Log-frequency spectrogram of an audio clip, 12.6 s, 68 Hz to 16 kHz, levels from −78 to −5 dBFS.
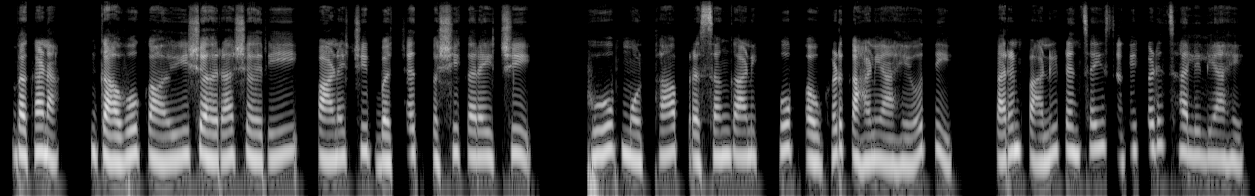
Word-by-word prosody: बघा 225 +1 +5
ना, 210 -4 +4 0.5
गावो-गावी 195 0 +3
शहरा-शहरी 195 -1 +3 0.4
पाण्याची 200 +4 +1
बचत 185 +5 -1 0.2
कशी 195 +5 +1
करायची? 205 +1 0 0.6
खूप 225 +4 +2
मोठा 210 +2 0
प्रसंग 205 +3 +2
आणि 210 +1 0 0.2
खूप 245 +1 0
अवघड 190 +4 0
कहाणी 190 -1 +2
आहे 170 0 -2
हो 185 - -2
ती, 235 -6 -5 0.5
कारण 220 +6 +3
पाणी 195 +3 0
टंचाई 250 +2 0
सगळीकडेच 255 +5 -7
झालेली 210 -4 -2
आहे. 190 -2 -3
205 Hz, 115 wpm, -24 LUFS, 190-225 Hz, 0.6 s, बघा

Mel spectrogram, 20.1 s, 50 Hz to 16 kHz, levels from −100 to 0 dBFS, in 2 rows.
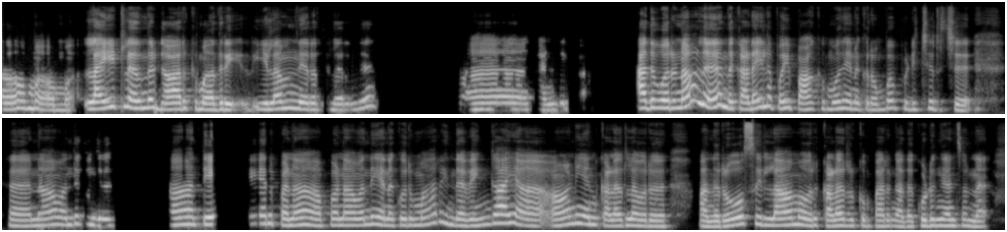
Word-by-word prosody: ஆமா, 240 -2 +2
ஆமா. 180 0 -4 0.2
லைட்‌ல 275 +5 +5
இருந்து 250 +2 +4
டார்க் 210 +3 +3
மாதிரி 195 0 +4 0.4
இளம் 220 +4 +2
நிறத்துல 200 -1 -2
இருந்து, 205 +7 -4 1.1
ஆ - - -1 0.7
கண்டிப்பா. 195 - -7 0.6
அது 250 +1 +6
ஒரு 250 0 +3
நாளு 375 - +5
அந்த 280 -6 +4
கடையில 235 +8 +2
போய் 230 +2 +1
பார்க்கும்போது 215 +3 -2
எனக்கு 205 -1 -5
ரொம்ப 205 +6 -4
பிடிச்சிருச்சு. 210 -2 -6 0.5
அ - - 0 0.3
நான் 225 +3 -1
வந்து 225 +3 -3
கொஞ்சம் 210 -3 -1 0.6
ஆ - - +1 0.3
தேடிட்டே 240 +1 -1
இருப்பன்னா! 215 -5 0 0.2
அப்ப 200 +2 -4
நான் 205 0 +1
வந்து 235 +3 -2
எனக்கு 205 -1 -2
ஒருமாரி 225 +9 -3
இந்த 205 -3 0
வெங்காயம் 240 0 +1 0.3
ஆனியன் 245 0 0
கலர்ல 190 +2 0
ஒரு 180 -1 -2 0.5
அந்த 170 0 0
ரோஸ் 235 +4 +1
இல்லாம 215 +2 +2
ஒரு 205 - -2
கலர் 195 +2 +1
இருக்கும் 190 -1 -6
பாருங்க, 180 0 -3
அத 170 - -3
குடுங்கன்னு 195 0 0
சொன்னேன். 170 -3 -4
210 Hz, 145 wpm, -23 LUFS, 200-240 Hz, 1.1 s, அது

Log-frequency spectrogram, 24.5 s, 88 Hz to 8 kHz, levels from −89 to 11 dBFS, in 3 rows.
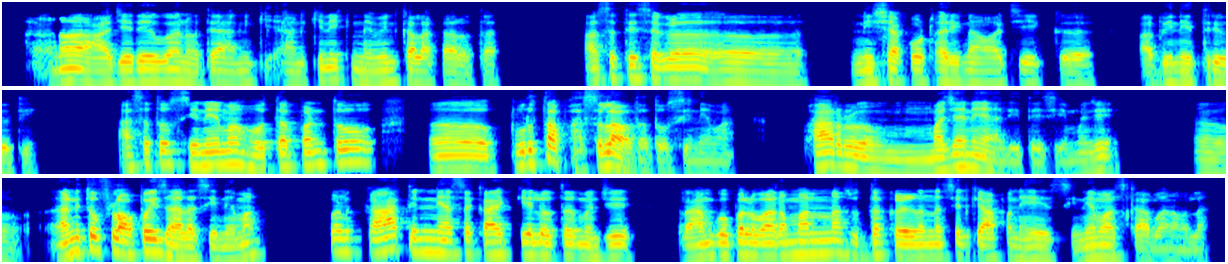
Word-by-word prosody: हां, 115 -3 +1
अजय 105 +2 0
देवगण 110 0 +1
होते, 95 +2 -5
आणखी 100 -1 -6
आणखीन 100 +4 -8
एक 120 0 -5
नवीन 105 0 -5
कलाकार 100 -2 -1
होता. 90 - -10 0.7
असं 120 +4 -6
ते 135 - +1
सगळं 105 -6 -1
अ, - - -13 0.4
निशा 105 +2 0
कोठारी 105 -1 -1
नावाची 100 0 -6
एक 100 - -12 0.5
अभिनेत्री 100 +1 -4
होती. 90 -1 -4 0.6
असा 125 +5 -4
तो 155 - +2
सिनेमा 150 +1 +1
होता. 120 +2 +1
पण 145 +3 -1
तो 165 +1 +3 0.5
अ, - - -6 0.5
पुरता 155 +3 +4
फसला - - +5
होता - - +2
तो - - -7
सिनेमा. 90 -1 -14 0.6
फार 145 +1 +6 0.6
मजा 130 +5 +2
नाही 125 -3 0
आली 90 -3 -5
त्याची. 85 +1 -13
म्हणजे 95 +6 -7 0.6
अ, 100 - -11 0.5
आणि 155 +7 +4
तो 180 - +7
फ्लॉपही 155 -1 +7
झाला 110 -6 +4
सिनेमा. 105 +6 -4 0.5
पण 155 0 0
का 155 +4 +7
त्यांनी 155 -1 -1
असं 140 0 0
काय 135 0 +6
केलं 135 -1 +2
होतं? 120 0 -2
म्हणजे 115 +1 -2 0.4
रामगोपाल 125 +3 +2
वर्मांनासुद्धा 130 0 +2
कळलं 115 -1 +5
नसेल, 115 0 -4
की - - 0
आपण 105 0 0
हे 105 0 -3
सिनेमाच 110 +3 -3
का 95 - -1
बनवला? 90 -1 -10
115 Hz, 150 wpm, -25 LUFS, 100-135 Hz, 0.7 s, तो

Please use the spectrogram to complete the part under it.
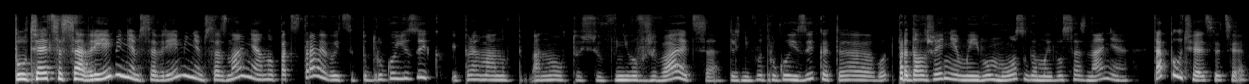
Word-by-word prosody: Получается 265 +3 +7
со 250 0 +6
временем, 295 - +5
со 210 +2 -2
временем 270 - 0
сознание 215 - -1
оно 225 0 -3
подстраивается 225 - -3
под 200 +2 -8
другой 225 +6 -3
язык. 300 +4 -4
И 185 - -9
прямо 210 +2 -4
оно 200 0 -1
в - - -16 0.2
оно 200 +1 -3
то 190 0 -14
есть 185 -1 -12
в 180 +1 -8
него 200 0 +3
вживается. 190 - -3
Для 185 - -4
него 185 +3 -4
другой 210 0 -2
язык- 230 +7 -3
это 205 -2 -2
вот 200 +3 -8
продолжение 215 +4 +2
моего 200 +1 +2
мозга, 210 +1 -1
моего 190 +1 -1
сознания. 200 -1 -5 0.2
Так - - +1
получается 205 - 0
у - - -4
тя? 200 +1 -8
210 Hz, 175 wpm, -22 LUFS, 195-240 Hz, 0.2 s, Получается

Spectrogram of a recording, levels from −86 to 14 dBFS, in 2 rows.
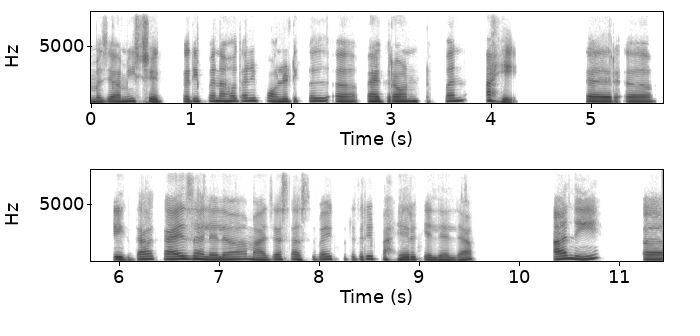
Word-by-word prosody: म्हणजे 165 +3 0
आम्ही 190 +3 +3
शेतकरी 200 +2 -1
पण 225 -1 +1
आहोत 215 +1 +2
आणि 235 0 +1
पॉलिटिकल 210 +2 0
अ, 200 -1 +2 0.2
बॅकग्राऊंड 200 0 +3 0.3
पण 235 +1 +1 0.2
आहे. 250 -4 +1 0.7
तर 190 -2 +4
अ, 180 -1 +1 0.4
एकदा 200 +3 +1
काय 220 +2 +4
झालेलं 200 -3 +3
माझ्या 180 0 0
सासूबाई 200 +1 -3
कुठेतरी 200 +1 -5
बाहेर 185 +1 +1
गेलेल्या 160 0 0 0.9
आणि 245 +1 +3 0.4
अ, 195 - -1
200 Hz, 120 wpm, -19 LUFS, 185-215 Hz, 0.9 s, तर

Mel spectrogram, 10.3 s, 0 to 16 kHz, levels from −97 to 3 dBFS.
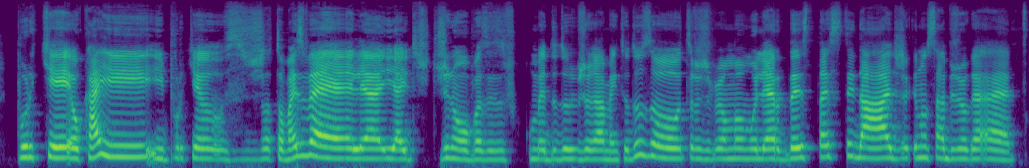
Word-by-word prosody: porque 240 +1 -1
eu 230 -2 +7
caí, 250 0 +1
e - - -11
porque 225 +2 -7
eu 210 -2 -2
já 195 +2 -11
tô 210 0 -4
mais 225 +6 0
velha, 220 -5 +5
e 215 +1 -2
aí 200 -1 +1
de 200 +1 -17
de 220 +2 -7
novo, 200 -3 -2
às 200 -1 -3
vezes 195 0 -7
eu - - -13
fico - - -28
com 210 - -11
medo 200 -1 -6
do 210 +1 -2
julgamento 200 -1 -3
dos 280 +6 -5
outros, 220 -3 -1
de 200 - -9
ver 215 +1 -5
uma 215 0 -4
mulher 210 0 +1
des 225 +4 +1
desta 250 +2 -4
idade 225 -2 +2
que 230 - -6
não 235 0 -4
sabe 220 -2 -6
joga 210 0 -3
eh, 195 -3 -2
215 Hz, 215 wpm, -21 LUFS, 205-230 Hz, -, eu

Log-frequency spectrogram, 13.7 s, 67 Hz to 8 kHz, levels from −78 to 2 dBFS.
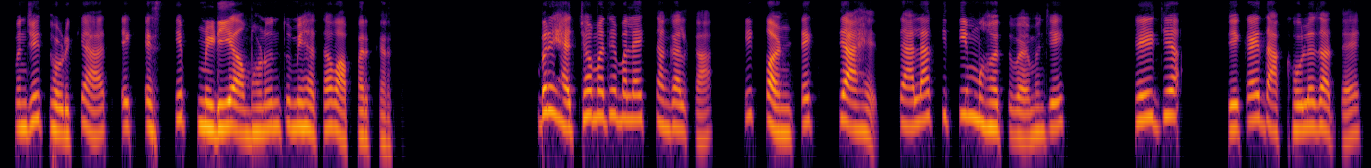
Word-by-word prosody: म्हणजे 215 +5 +1
थोडक्यात 185 -1 -1 0.2
एक 215 0 -3
एस्केप 255 +7 -3 0.2
मीडिया 205 -1 +6
म्हणून 190 +4 -2
तुम्ही 215 -1 +1
ह्याचा 205 0 0
वापर 170 -4 0
करताय. 145 -2 -7 1.5
बरं 330 +1 +5
ह्याच्यामध्ये 290 +8 +2
मला 270 -1 0
एक 270 - -1
सांगाल 215 -3 -1
का? 150 0 -4 0.3
की 295 - -6
कन्टेक्सट 220 +2 +2 0.2
जे 270 - +5
आहे. 200 -6 +4
त्याला 235 +4 -1
किती 295 +2 -4
महत्व 215 -10 0
आहे? 160 -1 0
म्हणजे 185 +5 -2 0.8
हे 270 +2 +4
जे, 295 +4 +1 0.5
जे 205 - +4
काही 255 +5 +2
दाखवलं 200 0 0
जातंय, 180 -6 -1
215 Hz, 135 wpm, -21 LUFS, 190-260 Hz, 1.5 s, मीडिया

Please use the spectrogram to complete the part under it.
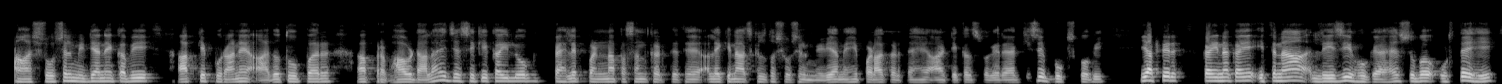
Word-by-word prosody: अ, 125 -1 +3
social 135 +5 0
media 145 -1 +2
ने 150 0 +1
कभी 145 +1 +3 0.4
आपके 125 +4 +2
पुराने 130 +2 +1
आदतों 120 0 0
पर 130 0 +3 0.4
अ, 125 - +4
प्रभाव 120 -2 -1
डाला 105 +7 +1
है? 195 - +1
जैसे 155 -3 -1
कि 155 +2 0
कई 155 -1 +3
लोग 150 0 0 0.2
पहले 135 +1 +1
पढ़ना 130 0 0
पसंद 125 0 -5
करते 120 -1 -5
थे 120 0 -4
अ, 115 - -5
लेकिन 125 +1 -1
आजकल 125 0 -1
तो 130 - -7
सोशल 115 -1 -7
मीडिया 105 +3 -1
में 115 0 -4
ही 120 - -5
पढ़ा 115 0 +2
करते 110 +1 -7
हैं, 110 +1 -7
आर्टिकल्स 110 0 -4
वग़ैरह 105 0 -4
या 110 - -1
किसी 175 +3 0 0.2
बुक्स 125 - -7
को 125 - -2
भी। 120 0 -5 0.4
या 180 - +10
फिर 185 -2 +5 0.3
कहीं 170 -1 +6
न 170 +1 +5
कहीं 175 +2 +3
इतना 165 +2 +4 0.2
लेज़ी 140 +4 +3
हो 135 - +1
गया 120 0 0
है, 145 - -1
सुबह 150 0 +1 0.2
उठते 135 +7 +2
ही 140 +2 +2
130 Hz, 210 wpm, -20 LUFS, 120-150 Hz, 0.4 s, या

